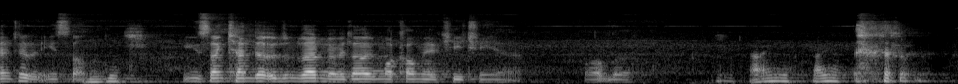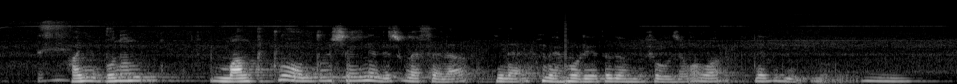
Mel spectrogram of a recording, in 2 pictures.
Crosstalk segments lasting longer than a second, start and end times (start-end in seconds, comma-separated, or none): none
